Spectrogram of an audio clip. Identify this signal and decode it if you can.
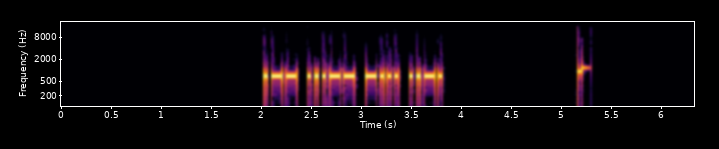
Morse code, heard as a keyed tone, about 32 wpm, 700 Hz. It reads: W3BF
